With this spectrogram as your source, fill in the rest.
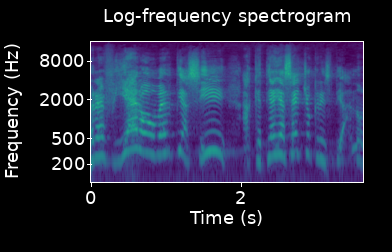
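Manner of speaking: high, loud, angry woman's voice.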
